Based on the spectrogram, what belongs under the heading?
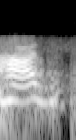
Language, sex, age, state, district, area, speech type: Sindhi, female, 30-45, Maharashtra, Thane, urban, conversation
